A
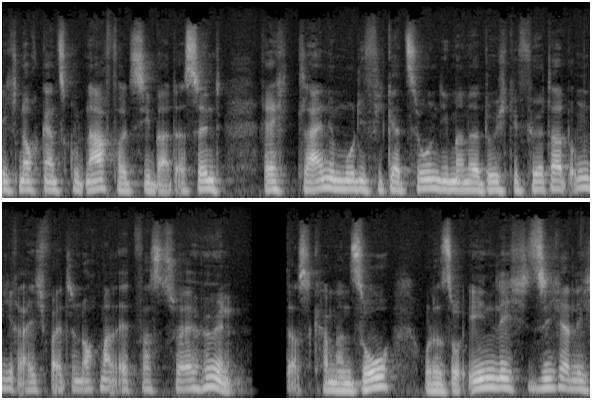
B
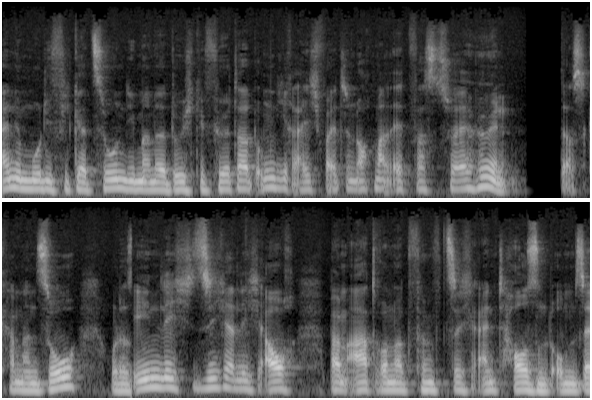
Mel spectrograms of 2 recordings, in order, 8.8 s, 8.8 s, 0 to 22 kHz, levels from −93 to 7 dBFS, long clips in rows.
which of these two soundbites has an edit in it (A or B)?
B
